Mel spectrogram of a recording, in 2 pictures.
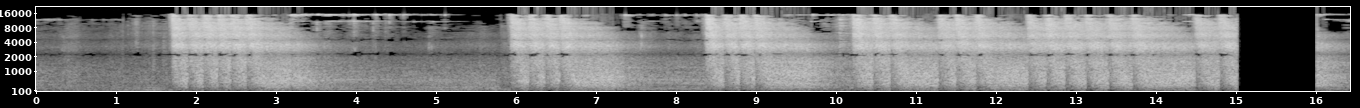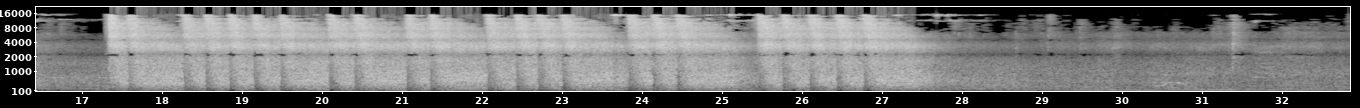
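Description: AR-15 rifles in .223 firing rapid strings of shots, several strings in a row, each string dying away in an echo. The shooting drops out to silence for about a second midway.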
